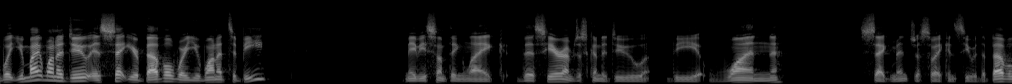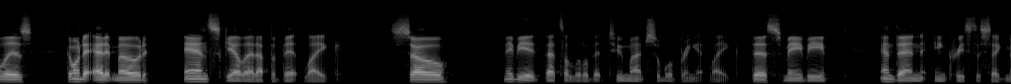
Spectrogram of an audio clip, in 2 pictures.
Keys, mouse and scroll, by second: 3.0 scroll down 2, 3.4 shift+middle click, 3.8 middle click, 4.7 click, 4.9 click, 5.1 click, 6.4 middle drag, 6.9 scroll up 1, 7.2 shift+middle drag, 8.8-9.9 middle drag, 10.3 Tab, 11.6 s, 15.6-18.1 shift+drag, 18.8 click, 19.0 click, 19.3 click, 19.9 middle click.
